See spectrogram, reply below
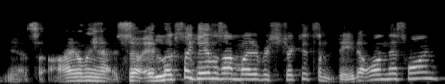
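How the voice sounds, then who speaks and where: A man's voice: very high voice, sing-song, brisk, muffled recording. A man whose accent mixes American and Romanian, talking casually as a podcast guest and walking through what he sees on screen with many fillers. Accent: American mixed with Romanian. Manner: loose explaining with many fillers like "like" and "um". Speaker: guest expert demonstrating software.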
